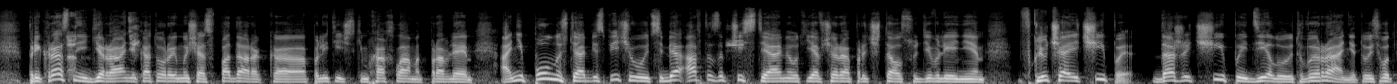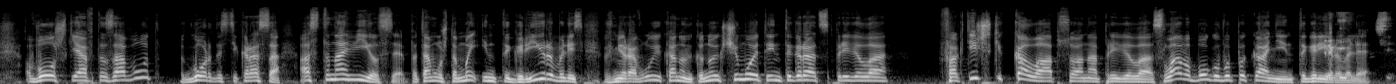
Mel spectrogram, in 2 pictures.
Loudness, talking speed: -17 LUFS, 130 wpm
